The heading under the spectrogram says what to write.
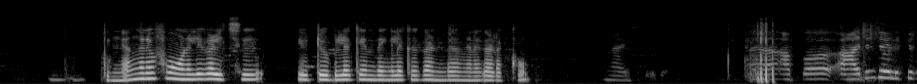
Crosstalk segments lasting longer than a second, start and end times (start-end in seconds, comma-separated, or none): none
